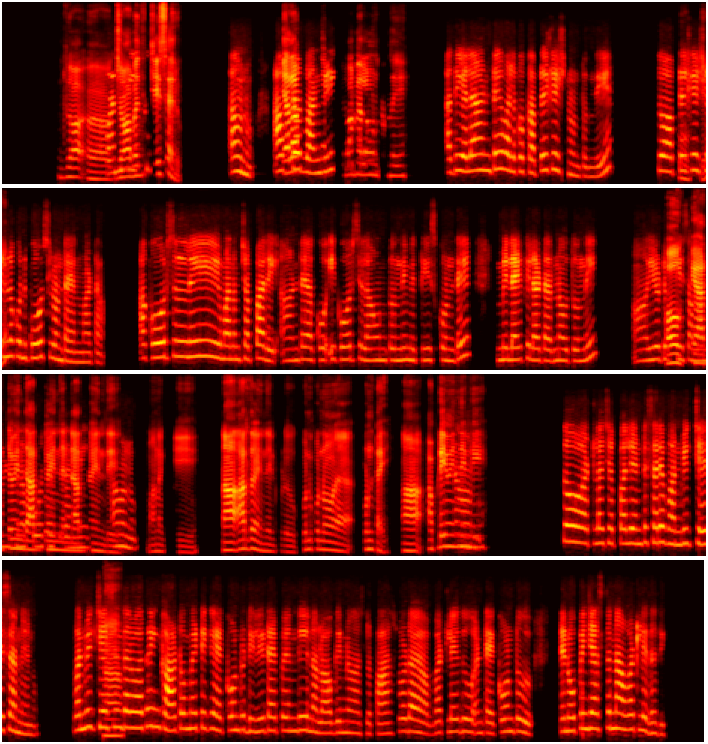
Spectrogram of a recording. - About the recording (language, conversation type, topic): Telugu, podcast, సరైన సమయంలో జరిగిన పరీక్ష లేదా ఇంటర్వ్యూ ఫలితం ఎలా మారింది?
- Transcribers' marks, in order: in English: "వన్"; in English: "ఆఫ్టర్ వన్ వీక్"; unintelligible speech; in English: "సో, అప్లికేషన్‌లో"; in English: "కోర్సెస్"; in English: "సో"; in English: "వన్ వీక్"; in English: "వన్ వీక్"; in English: "ఆటోమేటిక్‌గా అకౌంట్ డిలీట్"; in English: "లాగిన్"; in English: "పాస్‌వర్డ్"; in English: "ఓపెన్"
